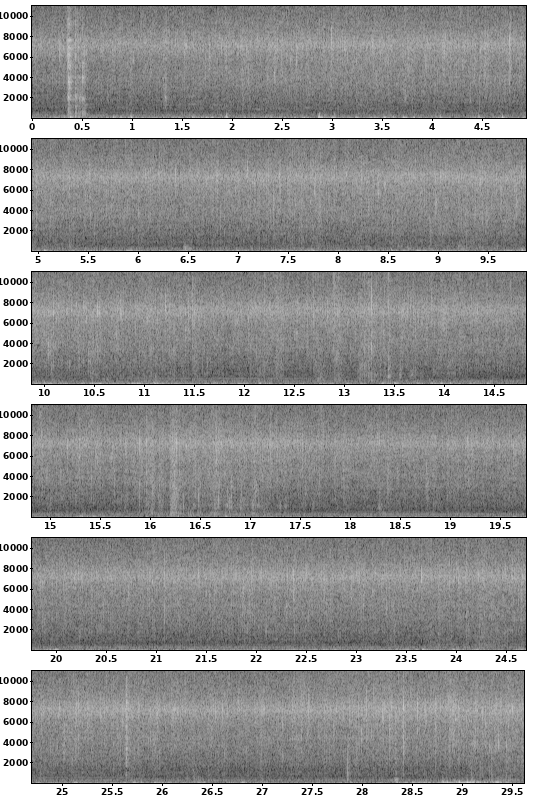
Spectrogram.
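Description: Lamb chops and cubed potatoes frying in a hot pan, with a steady high sizzle. There are a few light knocks, one about half a second in, and a low thump near the end.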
